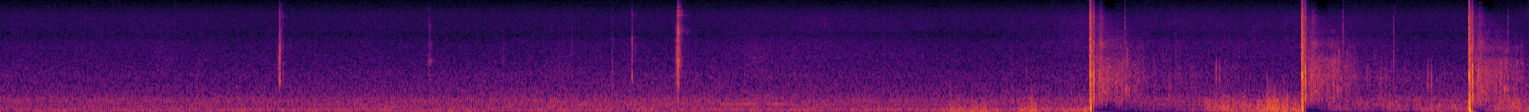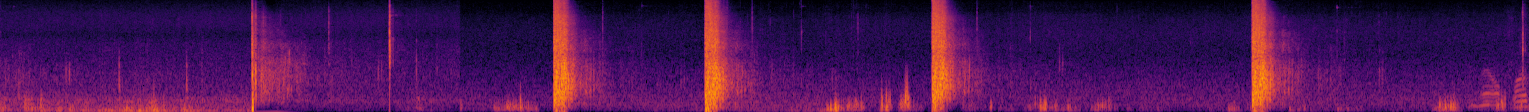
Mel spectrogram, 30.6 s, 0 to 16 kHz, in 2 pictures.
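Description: Ruger Mark I .22 LR semi-automatic pistol firing about eight single shots at an irregular pace, one every two to three seconds, with the later shots the loudest. Wind rumbles on the microphone during the first ten seconds, before the shooting starts.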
